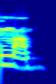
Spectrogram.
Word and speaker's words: ma'am: And Facebook exposure by you, ma'am. Rhymes with ham. Yeah. It does, yeah. That's what the Queen says. Mam rhymes with ham.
